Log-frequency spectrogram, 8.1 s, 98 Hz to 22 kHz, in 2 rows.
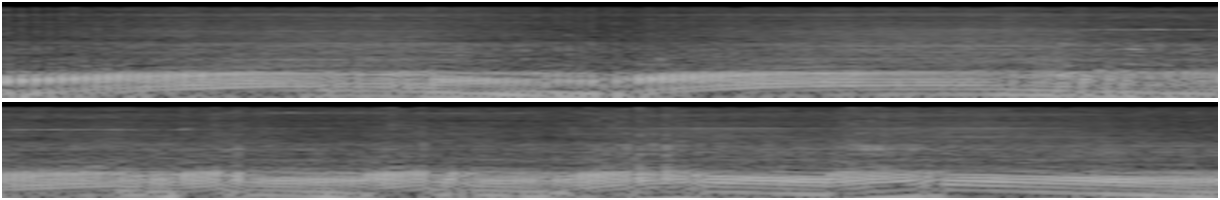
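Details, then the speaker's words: Honda RS 125 single-cylinder motorcycle: uneven clattery knocking over exhaust note; mechanic says piston overlapping, needs top overhaul to check all problems. "Yung piston mo nag-overlap. Kaya ayan, mapansin mo may ingay. Ayan. Nag-iingay. Nag-overlap yan."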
